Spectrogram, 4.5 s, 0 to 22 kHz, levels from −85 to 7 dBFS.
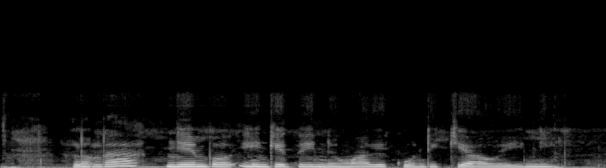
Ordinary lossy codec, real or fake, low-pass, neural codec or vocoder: none; fake; 9.9 kHz; vocoder, 22.05 kHz, 80 mel bands, WaveNeXt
